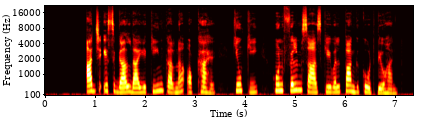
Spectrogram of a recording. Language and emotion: Punjabi, neutral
